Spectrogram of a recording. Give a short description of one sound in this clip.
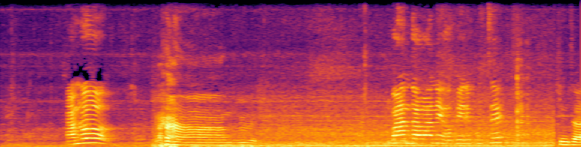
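A man slurps noodles noisily.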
